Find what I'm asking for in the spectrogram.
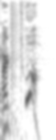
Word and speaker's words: Artois: Artois. – Can you spell it? – A-R-T-O-I-S.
